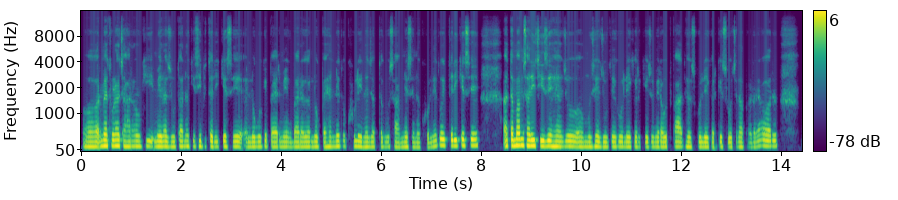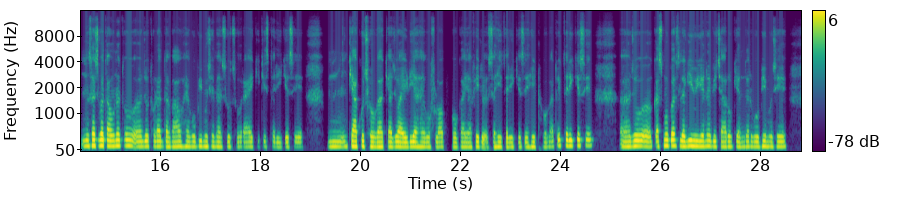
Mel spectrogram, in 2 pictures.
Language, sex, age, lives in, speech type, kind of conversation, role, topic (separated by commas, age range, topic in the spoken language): Hindi, male, 20-24, India, conversation, advice, user, मैं अपने विचार को एक वास्तविक उत्पाद में कैसे बदलूँ?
